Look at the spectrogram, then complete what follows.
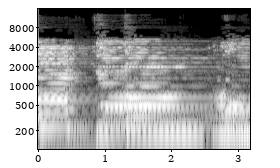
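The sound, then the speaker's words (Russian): A sustained, loud organ-like chord swirls with a rotating, wavering shimmer, the pitch changing twice as the tone sweeps and pulses: the Leslie rotary speaker effect, produced by spinning speakers. No voices are heard. “Раньше, 20-30 лет назад, для того, чтобы получить такой эффект, устанавливали огромные двигатели, которые крутили динамики, и вот этот rotary sound, так называемый rotary, вы слышите?”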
